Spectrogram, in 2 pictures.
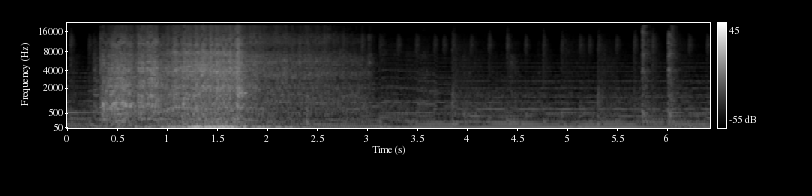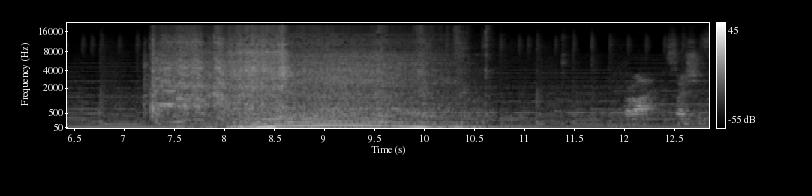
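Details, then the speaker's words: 1977 Toyota Celica RA28 with turbocharged 1G-GTE, first start after 2.5-year build: two cranking bursts catch briefly and sputter out over music. Intercooler piping not connected, so airflow-meter-controlled engine gets fuel but no intake air and won't keep running. "the integral is not connected it's not getting air so pretty much it's just not running it's getting all the fuel it needs but it's not getting air"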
